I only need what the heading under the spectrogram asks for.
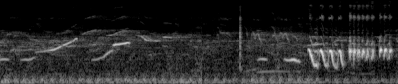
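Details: White-rumped shama fighter singing to rouse a rival: rising and falling whistled sweeps, then a fast, harsh chattering series of repeated notes.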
